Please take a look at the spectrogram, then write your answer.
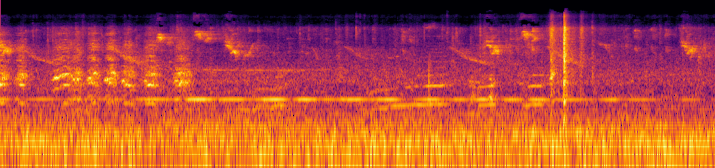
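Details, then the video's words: Backyard chickens in their coop give soft clucking sounds, short harmonic notes bunched in the first two seconds, while wild birds chirp with quick falling notes throughout over a steady low hum. "Rooster Crowing! Hens Clucking!"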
